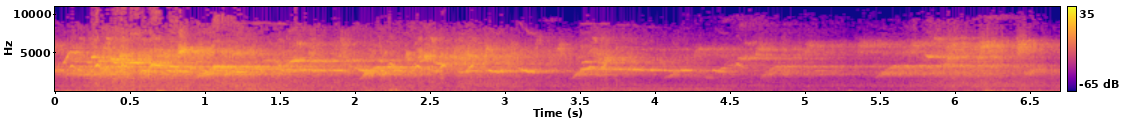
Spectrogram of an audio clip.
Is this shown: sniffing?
no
